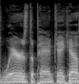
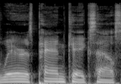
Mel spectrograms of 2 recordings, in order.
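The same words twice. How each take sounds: First: Said in the usual way. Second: Slow, deliberate delivery of "Pancake's house"; imitating a stilted reading of "Pancake's house"; odd scripted phrasing. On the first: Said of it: "he didn't say it like that". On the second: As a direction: say "Pancake's house" slowly, as written with its typo. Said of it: "you need to say it like that".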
